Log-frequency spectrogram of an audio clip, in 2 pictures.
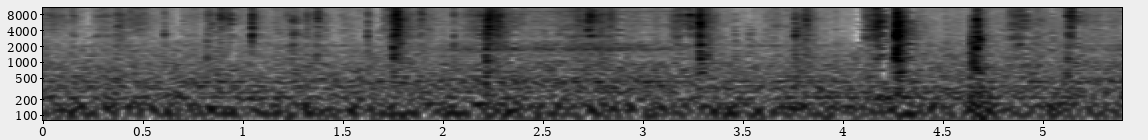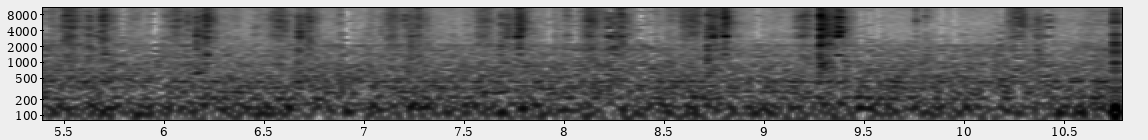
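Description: Faint, irregular clicks and swishes of Topps baseball cards being slid one at a time off a stack in the hand onto another stack, with a sharper click about four seconds in.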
